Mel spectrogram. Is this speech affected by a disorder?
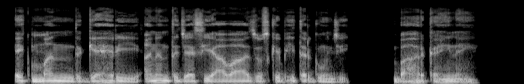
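No.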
